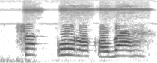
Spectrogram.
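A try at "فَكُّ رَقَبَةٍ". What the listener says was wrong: Qafnya diperjelas.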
